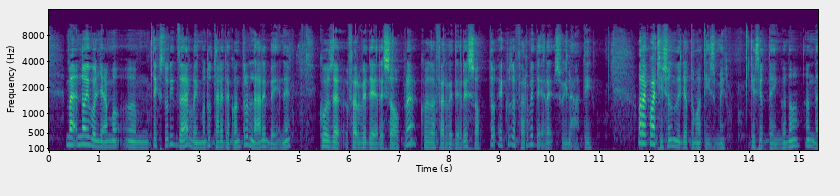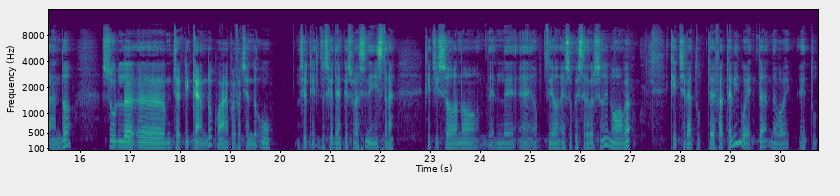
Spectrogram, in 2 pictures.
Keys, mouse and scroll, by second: 0.3-1.3 scroll up 1, 3.5-5.4 middle drag, 7.2-9.0 middle drag, 9.1-11.0 middle drag, 21.0-22.7 drag, 24.1-27.3 drag, 29.5-30.7 drag.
